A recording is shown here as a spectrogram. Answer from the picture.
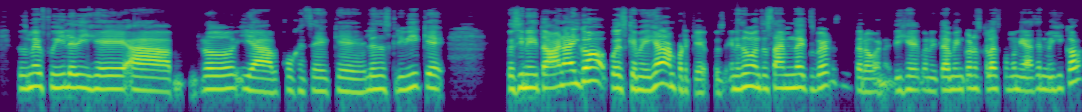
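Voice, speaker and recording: The sound is dry and close with no echo. A woman talks at a very fast pace with ordinary pitch variation. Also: medium pitch for a woman, very clean recording, silent background. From Colombia. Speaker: bitcoin community organizer. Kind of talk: interview conversation.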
